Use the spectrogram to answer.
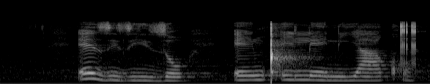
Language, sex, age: Xhosa, female, 21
